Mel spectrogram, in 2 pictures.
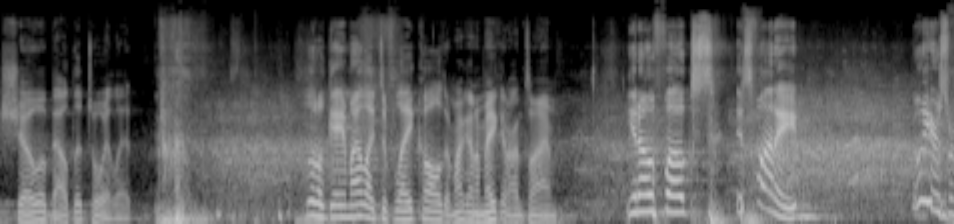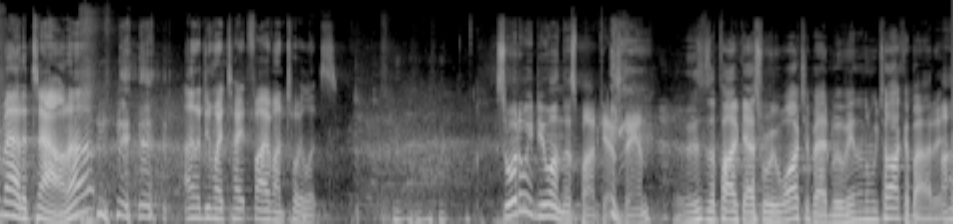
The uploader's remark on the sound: We dig into our vaults to bring you this live The Great Wall episode, from the Philly Podcast Festival!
